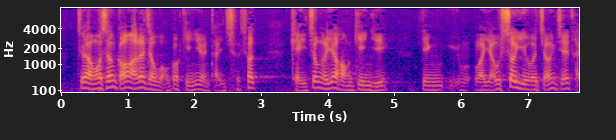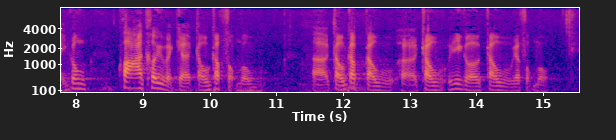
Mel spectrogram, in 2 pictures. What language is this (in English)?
Cantonese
